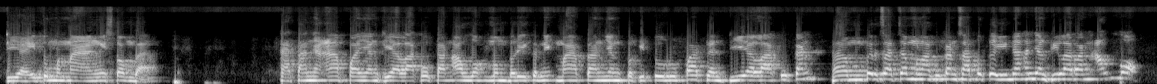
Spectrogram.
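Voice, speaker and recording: A Javanese-accented male preacher telling a story as a sermon. His delivery is lively and joking, broken up by frequent asides to his listeners. His voice sits unusually high. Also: moderate pace, roomy sound, slight background noise.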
